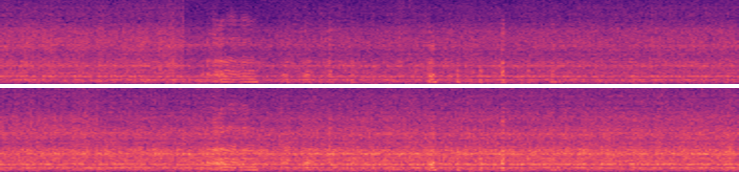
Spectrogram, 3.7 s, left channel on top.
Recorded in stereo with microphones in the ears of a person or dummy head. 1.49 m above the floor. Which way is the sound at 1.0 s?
25° right (ahead or behind).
